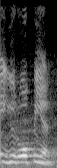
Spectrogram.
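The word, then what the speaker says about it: European: यूरोपियन start तो ई से हो रहा है, तो इसे हमें वॉवल में काउंट करना चाहिए था, बट इसकी प्रोनाउंसिएशन ध्यान से सुनिए, यूरोपियन। तो यहाँ पे क्या आ जा रहा है? यू आ जा रहा है।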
